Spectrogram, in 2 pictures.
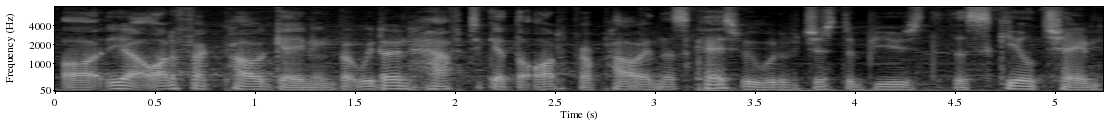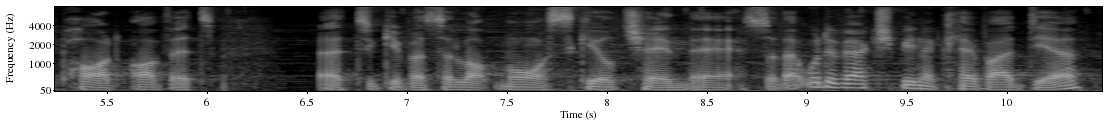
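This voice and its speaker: A man's voice: deep voice, expressive, fast talker, gravelly, a bit bright. A man giving casual gameplay commentary, thinking aloud and rambling as he plays, with game music behind him. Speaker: gaming video host.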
